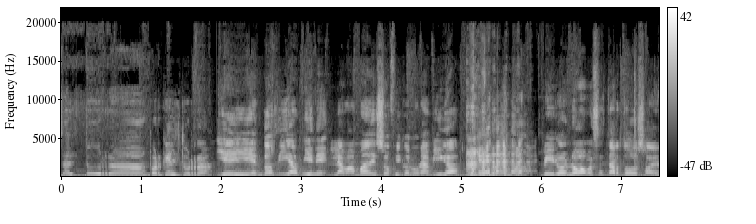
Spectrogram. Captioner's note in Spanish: risas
